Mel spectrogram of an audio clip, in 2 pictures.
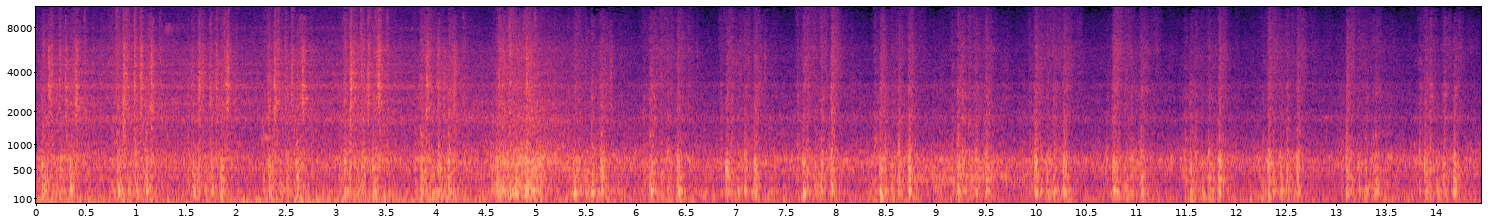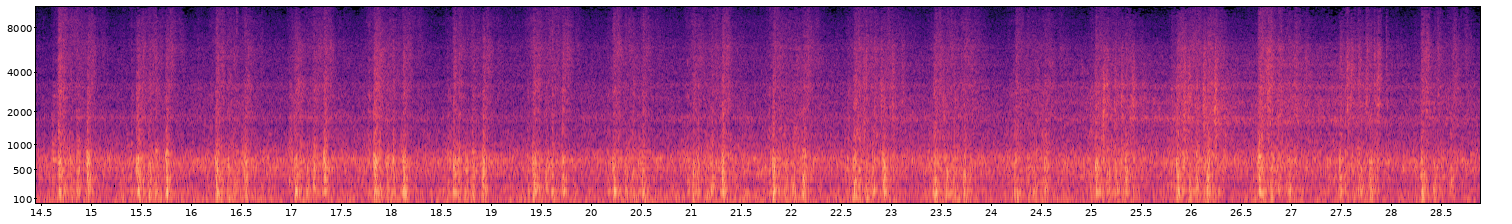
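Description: Train running on the rails: a steady rumble with evenly repeating clicks of the wheels passing over rail joints.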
